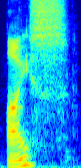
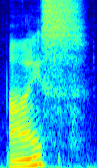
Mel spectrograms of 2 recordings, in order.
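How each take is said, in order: First: The vowel in ice has an American sound. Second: The vowel in ice has an American sound.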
